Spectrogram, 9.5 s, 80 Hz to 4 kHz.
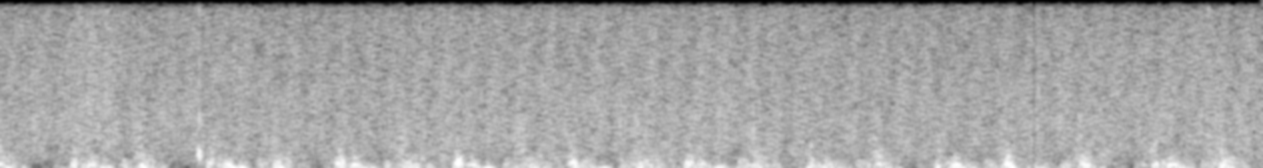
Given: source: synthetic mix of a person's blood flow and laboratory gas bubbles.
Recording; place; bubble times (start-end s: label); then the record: Doppler ultrasound of blood flow; precordium
1.46-1.56 s: bubbles
From the record:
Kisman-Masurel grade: 113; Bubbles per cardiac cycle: 1 to 2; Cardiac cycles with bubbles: 1 to 10%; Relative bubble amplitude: loud (0.450 to 0.775); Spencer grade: 1 (occasional bubble signal discernible with the cardiac motion signal, with majority of cardiac periods free of bubbles); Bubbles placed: only in the low amplitude regions of the cardiac cycle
